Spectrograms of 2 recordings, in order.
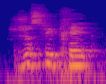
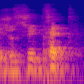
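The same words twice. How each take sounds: First: "prêt" ending on an open vowel, no t; masculine prêt, silent t. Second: "prête" closed with an audible final t; feminine prête, sounded t. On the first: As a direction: say "prêt" as "preh", final t silent. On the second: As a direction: say "prête" as "pret", t pronounced. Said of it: "اگر مؤنث باشه". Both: Shown as a demonstration.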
